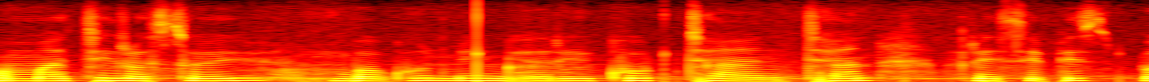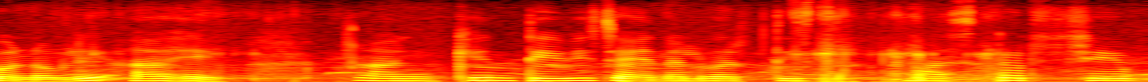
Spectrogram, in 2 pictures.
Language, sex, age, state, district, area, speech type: Marathi, female, 30-45, Maharashtra, Nagpur, urban, spontaneous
